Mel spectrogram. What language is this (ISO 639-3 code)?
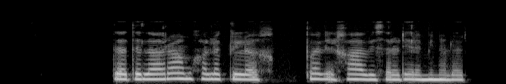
pus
